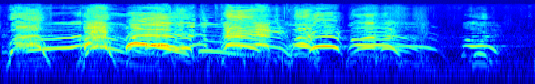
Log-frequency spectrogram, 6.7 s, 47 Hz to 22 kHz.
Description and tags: Group of people - Screaming Yeaaaah - Outside - 01
A group of people (+/- 7 persons) cheering and screaming "Yeeaah" - Exterior recording - Mono.
cheering, people, Group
